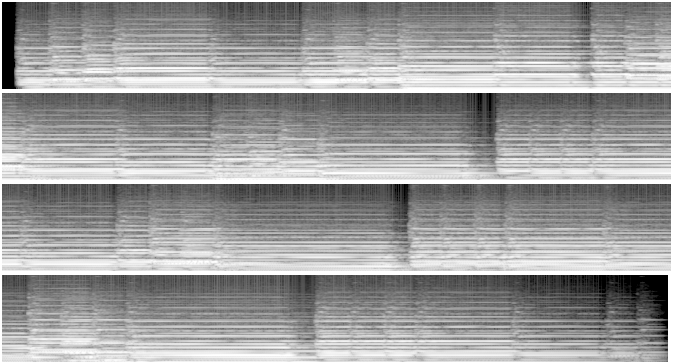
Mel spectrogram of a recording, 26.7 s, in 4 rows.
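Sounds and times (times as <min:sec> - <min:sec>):
low organ in A: 0:00.2 - 0:26.7.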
